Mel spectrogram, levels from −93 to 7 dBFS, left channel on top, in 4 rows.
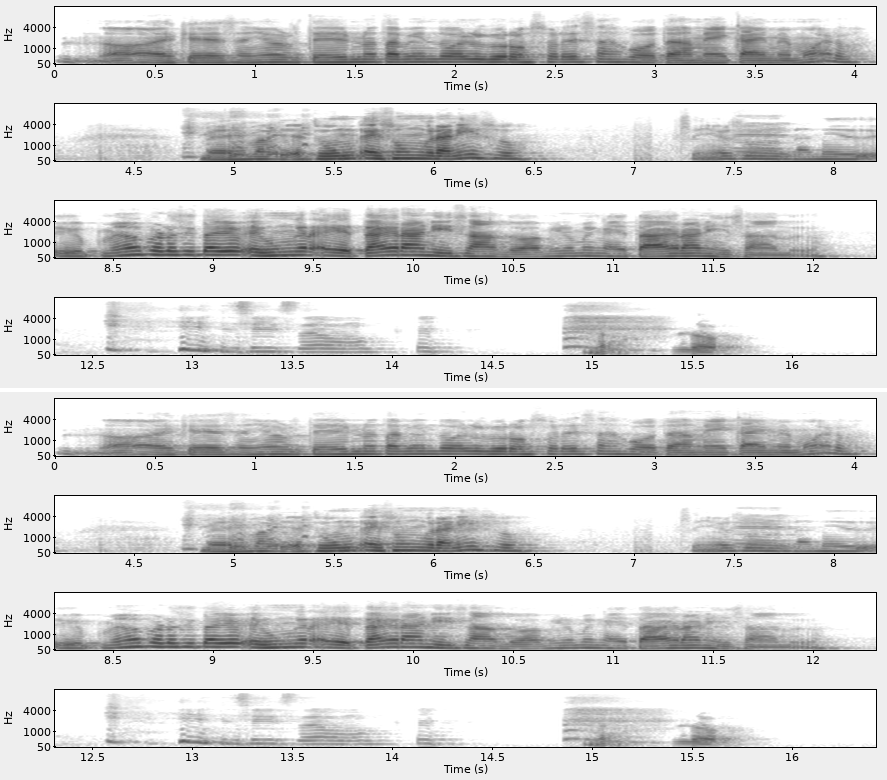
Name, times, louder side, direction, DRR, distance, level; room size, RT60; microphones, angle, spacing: voice 1, 0.0-4.0 4.8-6.5 7.3-12.1 15.0-15.1 15.4-15.6, left 3 dB, 40° left, 0.5 m, -29 dB
voice 2, 4.7-5.2 7.5-7.8 12.6-14.2 14.9-15.6, left 2 dB, 20° left, 1.1 m, -46 dB
20.5 x 14.0 x 2.2 m
head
